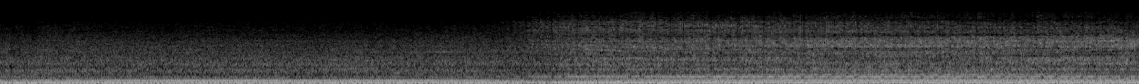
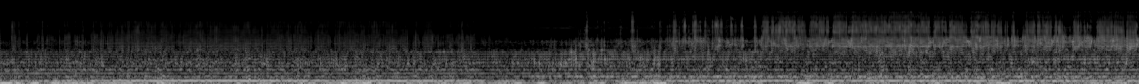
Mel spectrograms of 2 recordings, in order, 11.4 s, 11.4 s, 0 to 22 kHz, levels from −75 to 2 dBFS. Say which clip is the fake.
second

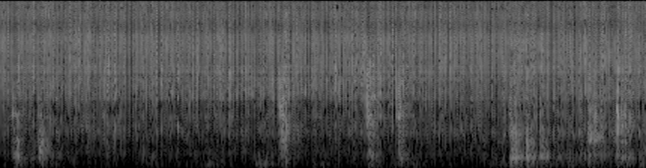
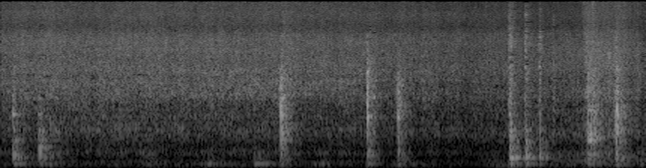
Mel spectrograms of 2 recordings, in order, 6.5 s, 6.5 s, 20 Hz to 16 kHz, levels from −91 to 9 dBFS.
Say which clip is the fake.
first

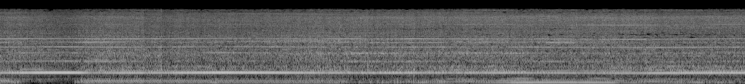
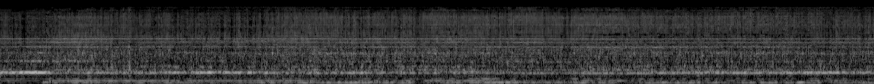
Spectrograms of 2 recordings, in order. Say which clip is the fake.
second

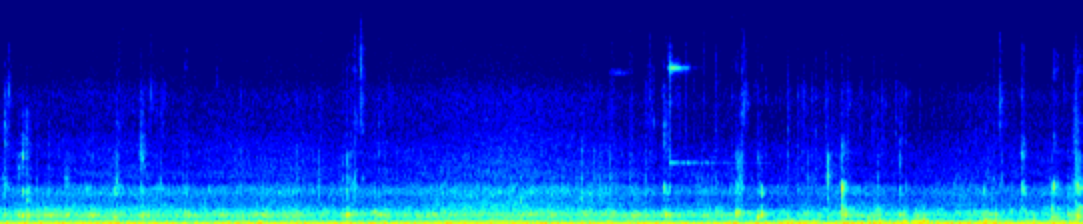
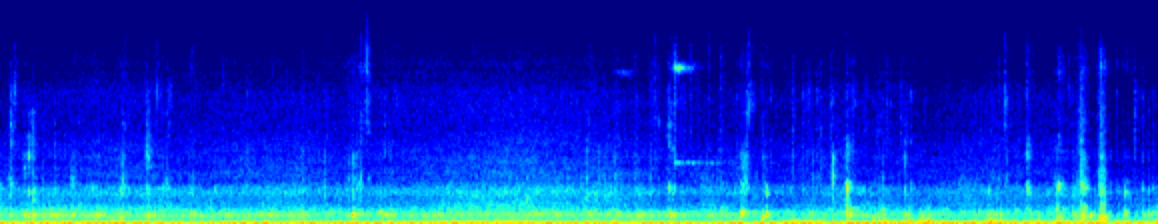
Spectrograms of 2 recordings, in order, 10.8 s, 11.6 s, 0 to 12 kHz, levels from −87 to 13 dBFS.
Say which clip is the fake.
second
